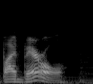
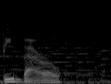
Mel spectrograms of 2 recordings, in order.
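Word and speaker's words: Bibarel: Yo, it's a by barrel. I've never this. Heard anyone pronounce it that way before. Wait, really? Yeah, I thought it was B barrel. No, I say by barrel. If you say it like yeah, I say by barrel. B barrel. By barrel. To me, it doesn't make sense to say B because, yeah.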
